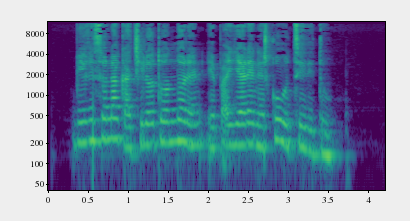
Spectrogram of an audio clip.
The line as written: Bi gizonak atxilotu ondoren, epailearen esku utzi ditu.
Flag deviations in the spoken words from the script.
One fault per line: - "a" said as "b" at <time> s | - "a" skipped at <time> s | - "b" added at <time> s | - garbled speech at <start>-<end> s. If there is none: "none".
none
